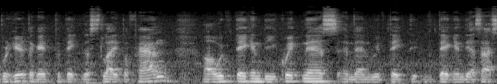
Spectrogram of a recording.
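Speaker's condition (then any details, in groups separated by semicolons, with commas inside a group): No condition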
